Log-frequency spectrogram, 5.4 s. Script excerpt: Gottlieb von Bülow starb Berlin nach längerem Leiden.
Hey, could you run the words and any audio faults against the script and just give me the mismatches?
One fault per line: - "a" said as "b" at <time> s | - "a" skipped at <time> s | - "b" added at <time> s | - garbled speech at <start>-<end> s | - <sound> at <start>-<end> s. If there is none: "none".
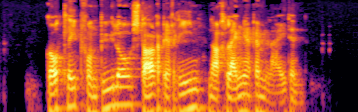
none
